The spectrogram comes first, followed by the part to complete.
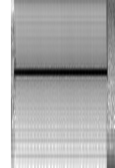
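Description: A steady electronic beep tone at one unchanging pitch, starting about a quarter second in and held without a break.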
